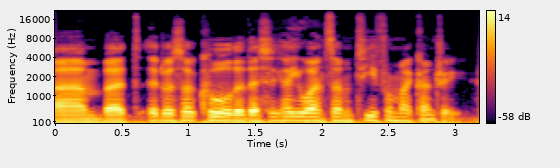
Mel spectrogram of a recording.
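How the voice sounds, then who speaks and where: A man speaks with vocal fry at a fairly quick pace and with ordinary pitch variation. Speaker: hiker and vlogger. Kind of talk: casual video diary. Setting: outdoors on mountain summit at night. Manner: loud.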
